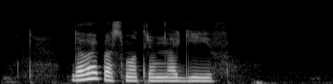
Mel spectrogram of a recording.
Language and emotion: Russian, neutral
